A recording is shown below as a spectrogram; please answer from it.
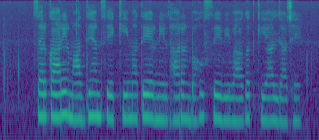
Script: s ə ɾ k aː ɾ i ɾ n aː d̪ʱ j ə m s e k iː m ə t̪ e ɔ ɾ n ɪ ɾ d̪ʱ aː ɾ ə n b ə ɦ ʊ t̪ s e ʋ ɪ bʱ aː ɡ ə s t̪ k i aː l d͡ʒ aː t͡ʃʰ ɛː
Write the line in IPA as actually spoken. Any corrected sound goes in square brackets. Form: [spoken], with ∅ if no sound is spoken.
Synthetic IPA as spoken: s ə ɾ k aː ɾ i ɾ [m] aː d̪ʱ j ə m s e k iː m ə t̪ e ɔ ɾ n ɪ ɾ d̪ʱ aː ɾ ə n b ə ɦ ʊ t̪ s e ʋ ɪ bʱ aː ɡ ə [∅] t̪ k i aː l d͡ʒ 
